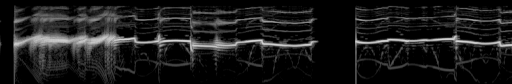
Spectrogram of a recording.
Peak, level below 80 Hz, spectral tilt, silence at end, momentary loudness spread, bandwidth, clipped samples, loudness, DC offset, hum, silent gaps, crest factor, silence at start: -4 dBFS; -78 dBFS; 7.5 dB/octave; 0 s; 6 LU; 16 kHz; under 0.1%; -9 LUFS; under 0.1%; none; none; 8 dB; 0.15 s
